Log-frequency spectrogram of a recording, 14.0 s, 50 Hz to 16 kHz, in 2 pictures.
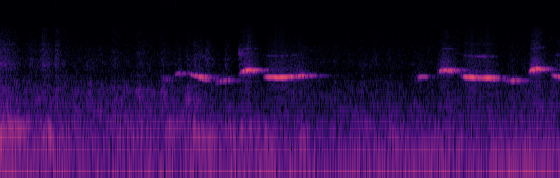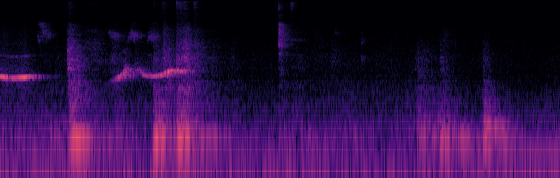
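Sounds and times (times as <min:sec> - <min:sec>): person whistling: 0:02.1 - 0:04.1, 0:05.2 - 0:07.6, 0:08.4 - 0:09.3.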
